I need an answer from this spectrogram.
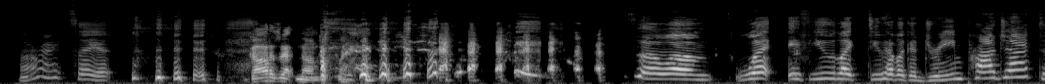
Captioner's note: laughter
